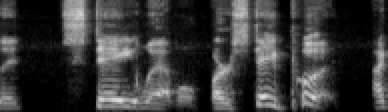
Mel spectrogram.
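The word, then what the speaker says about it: Sta-Level: And he always used that Is it sta level? Stay level? How do you say it? S T A Stay level, yeah. Stay level. Okay, stay level.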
